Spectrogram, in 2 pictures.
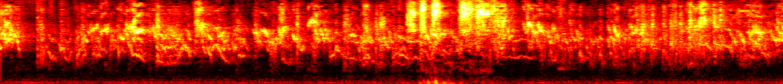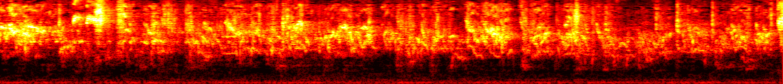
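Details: Pet budgerigars keep a steady raspy warble of chirps and squeaks, broken by a sharp clattering knock early on.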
